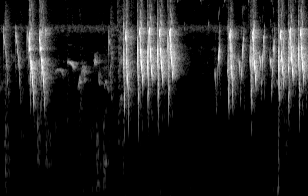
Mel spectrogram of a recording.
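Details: Bar-winged prinia singing vigorously, a recording used as a model for training other birds to sing: bursts of sharp, high, rapidly repeated chirps, each burst a quick series of piercing notes, with softer twitters between and a brief pause midway.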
